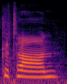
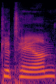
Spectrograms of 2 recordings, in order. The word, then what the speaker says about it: Catan: actually Katan because uh German does not have the ah sound in similar circumstances oh that other warband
